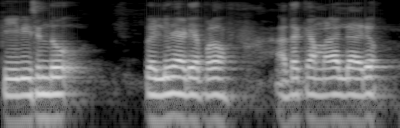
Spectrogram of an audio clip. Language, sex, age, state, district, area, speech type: Malayalam, male, 18-30, Kerala, Malappuram, rural, spontaneous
